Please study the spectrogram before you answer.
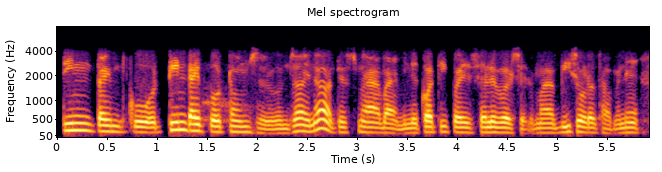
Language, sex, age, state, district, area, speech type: Nepali, male, 18-30, West Bengal, Jalpaiguri, rural, conversation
